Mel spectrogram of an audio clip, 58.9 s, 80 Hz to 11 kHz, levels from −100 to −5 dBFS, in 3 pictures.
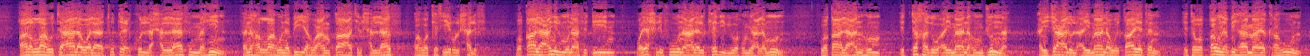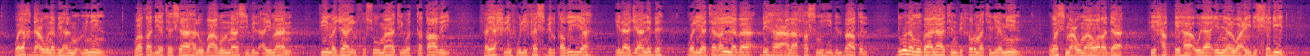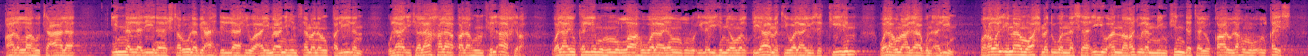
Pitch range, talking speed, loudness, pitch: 145-160 Hz, 115 wpm, -18 LUFS, 150 Hz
